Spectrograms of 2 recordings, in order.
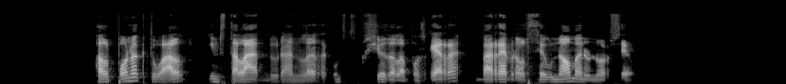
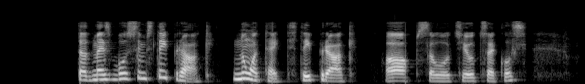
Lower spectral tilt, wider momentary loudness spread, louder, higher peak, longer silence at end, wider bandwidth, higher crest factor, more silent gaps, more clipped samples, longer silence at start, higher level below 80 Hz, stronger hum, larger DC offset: second, -2 dB/octave vs -4 dB/octave; first, 13 LU vs 10 LU; second, -22 LUFS vs -16 LUFS; about the same, 0 dBFS vs 0 dBFS; first, 1.55 s vs 0.6 s; first, 11.5 kHz vs 8 kHz; first, 24 dB vs 16 dB; second, none vs 2.24-2.32 s, 3.63-3.68 s; neither; first, 0.95 s vs 0.8 s; about the same, -64 dBFS vs -64 dBFS; neither; neither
